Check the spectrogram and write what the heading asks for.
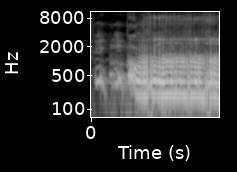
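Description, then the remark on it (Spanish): A person imitates the roar of Chewbacca, the Wookiee: a short, loud, warbling growl that starts after a brief low murmur and holds for about a second. “Oh. Chubaca.”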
